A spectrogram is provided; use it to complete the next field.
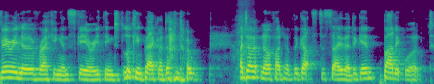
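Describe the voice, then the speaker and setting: A woman with an Australian accent and a fairly low pitch talks at a fairly quick pace with fairly even intonation. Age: old. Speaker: researcher and author. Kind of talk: interview.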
